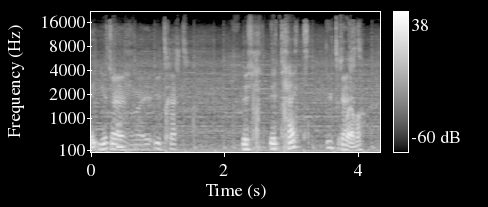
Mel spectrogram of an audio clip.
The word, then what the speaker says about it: Utrecht: And then I went to, Utrecht. Is that how you say it? Utrecht?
